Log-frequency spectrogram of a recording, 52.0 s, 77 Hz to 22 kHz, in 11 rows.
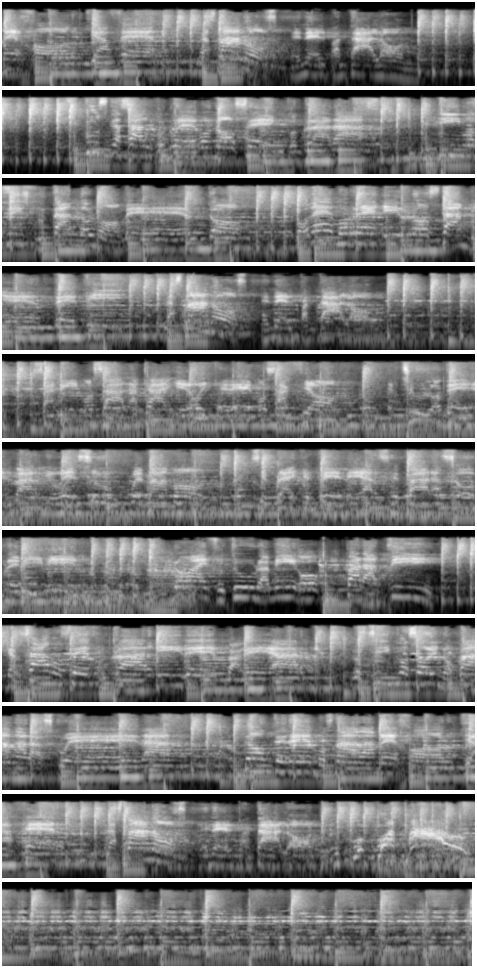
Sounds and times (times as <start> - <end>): Music: 0.0 - 52.0.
